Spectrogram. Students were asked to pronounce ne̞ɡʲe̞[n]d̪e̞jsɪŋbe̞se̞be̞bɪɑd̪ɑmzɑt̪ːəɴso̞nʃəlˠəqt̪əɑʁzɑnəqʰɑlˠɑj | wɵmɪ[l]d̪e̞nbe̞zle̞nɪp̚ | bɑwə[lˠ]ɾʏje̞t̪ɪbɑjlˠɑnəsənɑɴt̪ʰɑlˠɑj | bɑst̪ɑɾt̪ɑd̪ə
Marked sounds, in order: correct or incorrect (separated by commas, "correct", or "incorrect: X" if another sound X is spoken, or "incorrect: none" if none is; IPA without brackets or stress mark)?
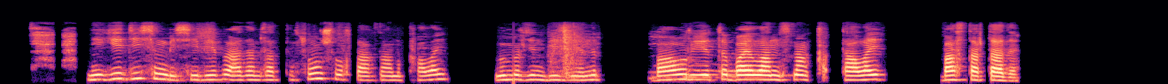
incorrect: none, incorrect: ɾ, incorrect: none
